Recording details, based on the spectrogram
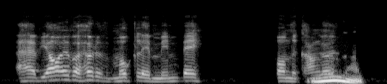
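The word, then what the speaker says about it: Mokele-mbembe: I think it's MOKO. Okay. Then it's MBE. Moko. Hold on. Okay, here we go. Mokele Mbembe. Yes.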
